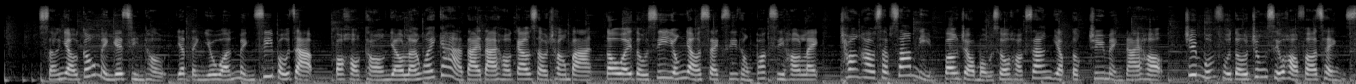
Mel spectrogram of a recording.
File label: Radio Cantonese; Praxis Learning Center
